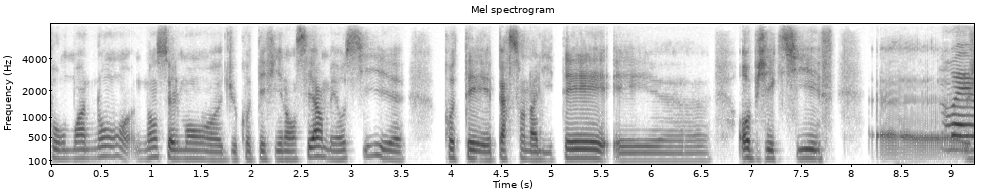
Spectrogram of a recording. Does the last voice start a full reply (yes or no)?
yes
